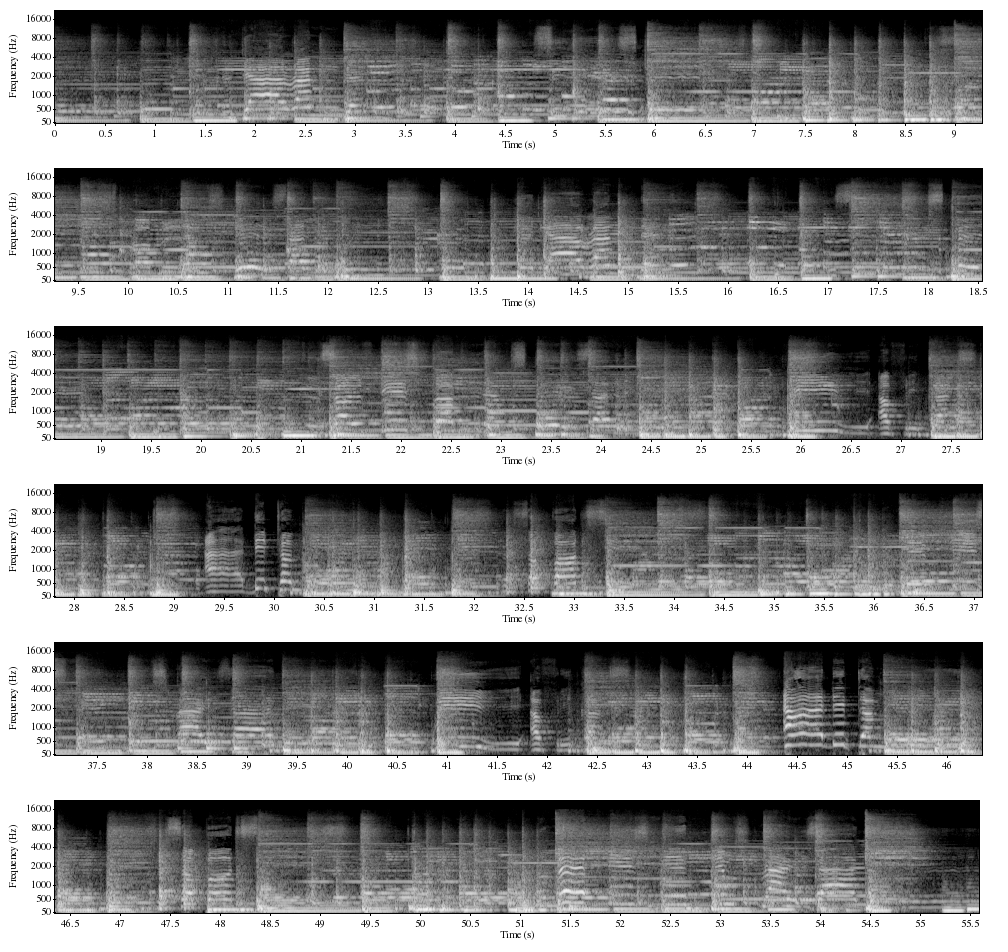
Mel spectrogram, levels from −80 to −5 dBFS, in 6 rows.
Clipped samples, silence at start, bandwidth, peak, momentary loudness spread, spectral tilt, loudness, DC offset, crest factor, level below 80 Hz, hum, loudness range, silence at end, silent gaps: under 0.1%; 0 s; 14.5 kHz; -2 dBFS; 7 LU; -5.5 dB/octave; -19 LUFS; under 0.1%; 18 dB; -34 dBFS; none; 3 LU; 0 s; none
